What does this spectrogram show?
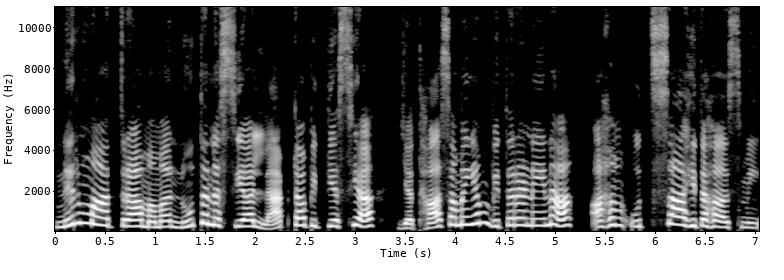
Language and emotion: Sanskrit, happy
